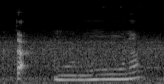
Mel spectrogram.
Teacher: तअमुरूना अलिफ पे जज़म है, ये हमज़ा शुमार होगा तो झटका दे के पढ़ेंगे। रा की आवाज़ को मोटा पढ़ेंगे, रा के ऊपर पेश है। · सीन हरूफ सफ़िरिया में से इसमें सीटी की आवाज़ पाई जाती है। तअमुरूना अलिफ पे जज़म है, ये हमज़ा शुमार होगा तो झटका दे के पढ़ेंगे।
